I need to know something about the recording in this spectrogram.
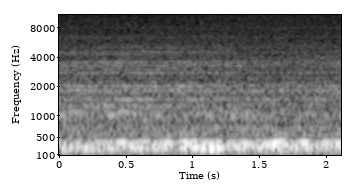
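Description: Electric guitar played softly, faint sustained notes ringing in the low-middle register.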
